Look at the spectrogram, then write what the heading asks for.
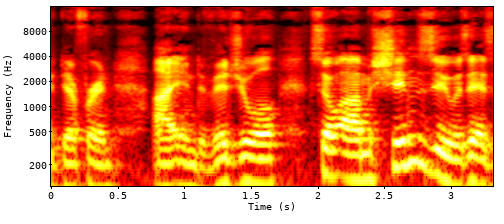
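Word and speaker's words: Xunzi: is a totally different uh individual so um shinzu is as it's pronounced um I'm going to just touch on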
